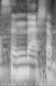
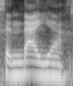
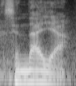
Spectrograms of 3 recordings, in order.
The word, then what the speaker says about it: Zendaya: Yo lo digo medio argento Zendaya, pero me parece que es Zendaya. – Zendaya.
